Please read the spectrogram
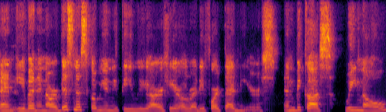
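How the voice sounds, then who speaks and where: A woman talks at a fairly slow pace in a dry, close sound with no echo. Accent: Visayan Filipino. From Philippines, Cebu. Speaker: livestream host. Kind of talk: live online show, motivational business talk. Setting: livestream.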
